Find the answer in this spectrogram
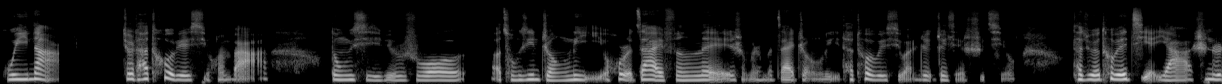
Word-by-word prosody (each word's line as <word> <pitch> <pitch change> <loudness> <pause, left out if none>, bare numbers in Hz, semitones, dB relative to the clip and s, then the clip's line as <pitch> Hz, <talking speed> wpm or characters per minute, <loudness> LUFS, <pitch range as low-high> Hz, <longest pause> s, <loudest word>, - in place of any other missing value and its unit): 归 230 +1 +3
纳。 250 0 +3 0.6
就 250 - +1
是 - - +2
她 235 - +3
特 255 -1 +2
别 205 -1 +2
喜 205 - -9
欢 225 - -9
把 - - 0 0.7
东 215 -1 +1
西 195 -3 -6
比 - - -7
如 195 0 -4
说， 195 -1 +1 0.2
呃， - - -4
重新 210 +2 0
整 190 0 0
理 255 +9 -1
或 240 -2 +2
者 - - +1
再 220 -4 +4
分 195 0 -2
类， 210 +1 +1
什 230 +2 -9
么 - - -11
什 205 - -9
么 215 0 -10
再 110 - 0
整 - - -9
理。 120 - -10
她 220 - -6
特 245 -1 +1
别 205 0 -2
喜 - - -10
欢 220 - -7
这 205 -1 -3
这 205 - -2
些 230 +5 -11
事 - - -11
情， - - -14 0.6
她 225 - +3
觉 220 0 +1
得 215 - +7
特 240 +4 +1
别 230 +1 +9
解 225 - -2
压。 200 +2 -1
甚 240 +3 -2
至 225 -1 +4
215 Hz, 250 characters per minute, -24 LUFS, 200-230 Hz, 0.7 s, 别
